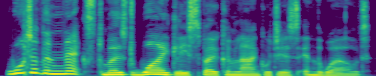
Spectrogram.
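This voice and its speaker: A woman's voice: fairly low pitch, sing-song, unhurried, no room sound, clean studio sound. A woman reading scripted questions in a textbook audio dialogue, curious and inquiring.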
